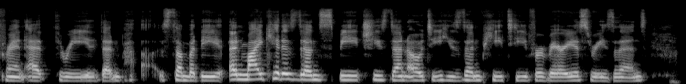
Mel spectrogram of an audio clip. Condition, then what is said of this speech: No condition.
